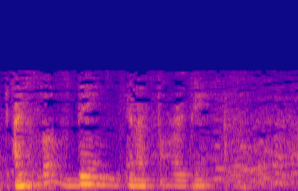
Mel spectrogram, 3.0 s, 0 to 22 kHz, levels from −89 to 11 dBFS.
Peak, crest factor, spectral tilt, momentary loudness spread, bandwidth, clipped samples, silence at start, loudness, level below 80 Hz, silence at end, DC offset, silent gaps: 0 dBFS; 18 dB; -11.5 dB/octave; 17 LU; 4.8 kHz; under 0.1%; 0 s; -19 LUFS; -46 dBFS; 0 s; under 0.1%; none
